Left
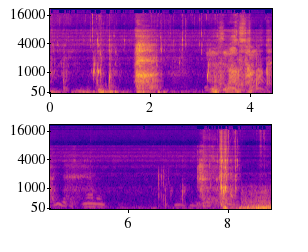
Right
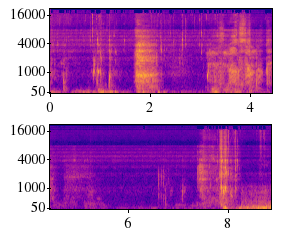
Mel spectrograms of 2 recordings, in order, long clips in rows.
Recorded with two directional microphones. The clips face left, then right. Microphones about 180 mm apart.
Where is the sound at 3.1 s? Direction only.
Centre (ahead or behind).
